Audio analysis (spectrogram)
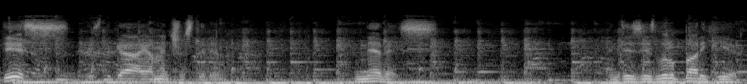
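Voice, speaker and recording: An actor playing a shrewd, genial police investigator with a Brazilian accent, talking in a wry, unhurried way in a game scene. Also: male voice, medium pitch, fairly even intonation, lightly acted. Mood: probing, matter-of-fact. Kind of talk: cinematic game dialogue. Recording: music behind the voice.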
